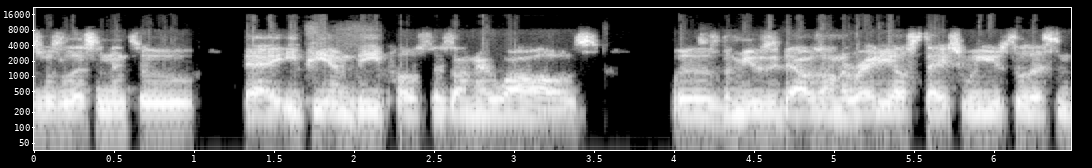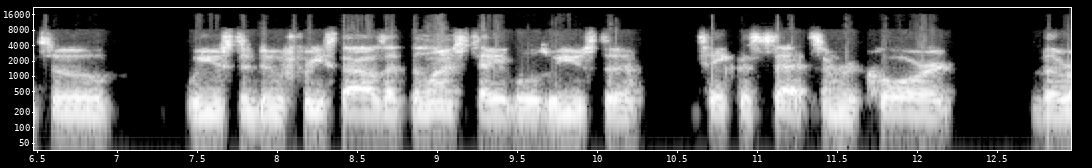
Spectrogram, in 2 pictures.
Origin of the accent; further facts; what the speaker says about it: North Carolina, United States; moved away; also born or lived in Greensboro / Brooklyn; we're from North Carolina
